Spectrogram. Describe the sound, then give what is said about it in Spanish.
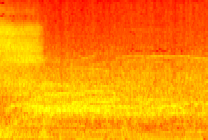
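Steady, dense applause from a crowd with a loud, hissy burst at the start, then a continuous wash of clapping and a few shouts running for about three seconds. “Gracias, muchas gracias por esos aplausos eh, le también a todos.”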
